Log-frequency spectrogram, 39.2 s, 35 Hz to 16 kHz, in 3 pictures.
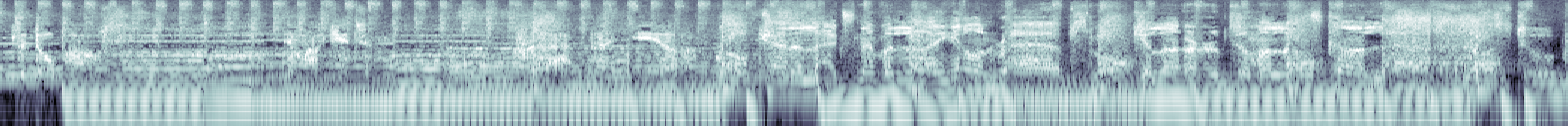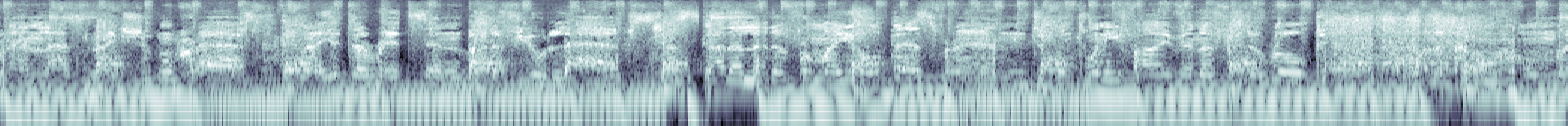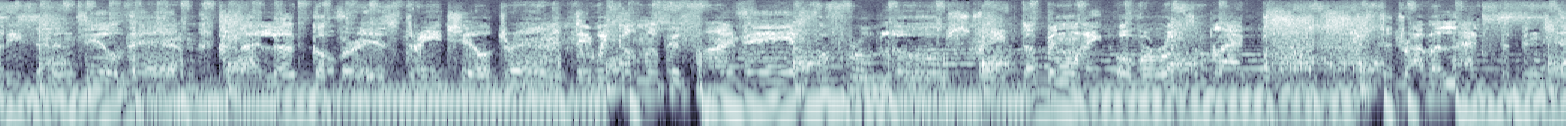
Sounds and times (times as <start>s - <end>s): Music: 0.0s - 39.1s.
